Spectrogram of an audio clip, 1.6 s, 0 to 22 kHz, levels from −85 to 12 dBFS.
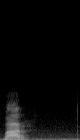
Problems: constant background noise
